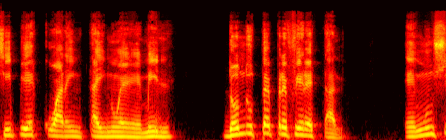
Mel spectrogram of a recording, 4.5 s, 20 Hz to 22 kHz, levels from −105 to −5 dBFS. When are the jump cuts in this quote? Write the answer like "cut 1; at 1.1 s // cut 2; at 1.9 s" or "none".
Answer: none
